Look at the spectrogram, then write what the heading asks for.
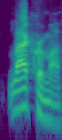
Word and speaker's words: Lachryma: I don't know how to pronounce it. Lachryma? Lachryma, thank you.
